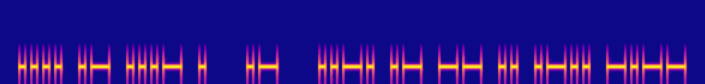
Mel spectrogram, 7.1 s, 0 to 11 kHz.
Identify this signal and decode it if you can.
Morse code, heard as a keyed tone, about 20 wpm, 700 Hz. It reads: HAVE A FAMILY
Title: Sentences from Top 1500 Words 20wpm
